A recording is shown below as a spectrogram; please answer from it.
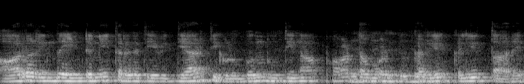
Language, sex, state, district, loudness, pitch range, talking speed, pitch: Kannada, male, Karnataka, Belgaum, -16 LUFS, 145-160 Hz, 105 wpm, 150 Hz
